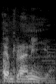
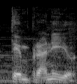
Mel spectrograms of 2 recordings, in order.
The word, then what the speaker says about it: Tempranillo: It's Tempranillo. Tempranillo.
